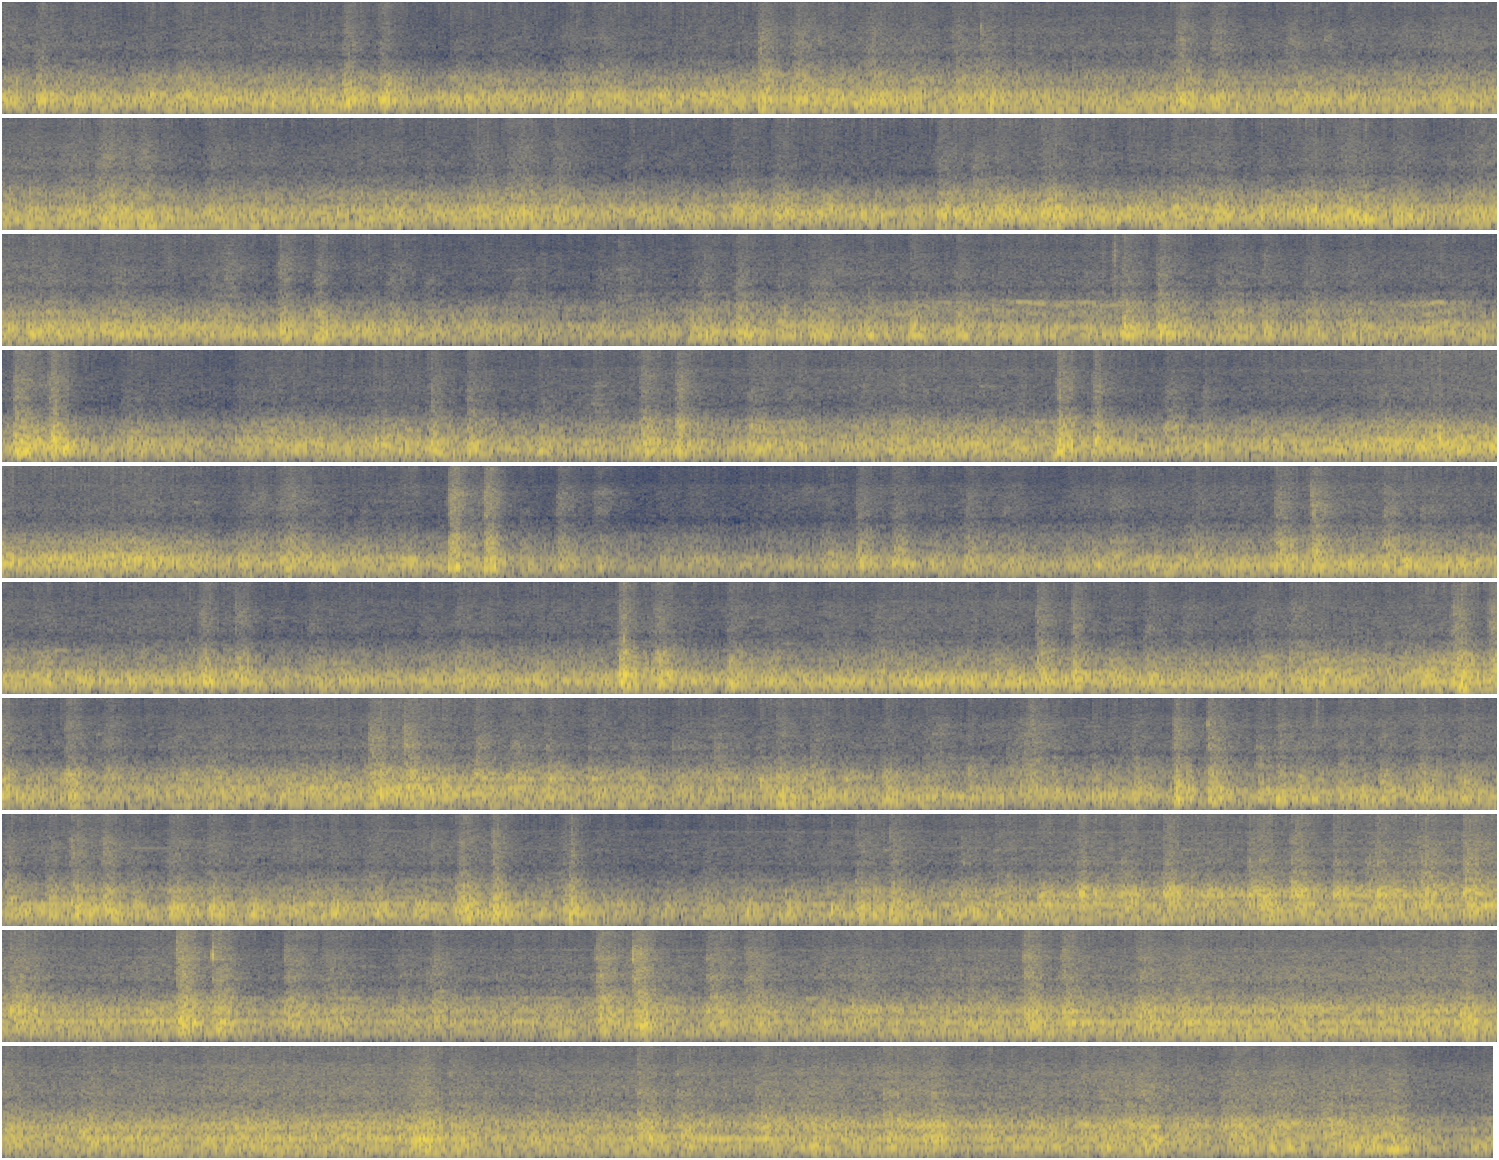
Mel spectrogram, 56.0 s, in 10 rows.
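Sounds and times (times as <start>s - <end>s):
train wheels rumbling on rails: 0.0s - 56.0s
sharp rail clacks: 28.7s - 56.0s.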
